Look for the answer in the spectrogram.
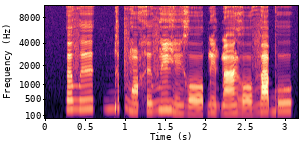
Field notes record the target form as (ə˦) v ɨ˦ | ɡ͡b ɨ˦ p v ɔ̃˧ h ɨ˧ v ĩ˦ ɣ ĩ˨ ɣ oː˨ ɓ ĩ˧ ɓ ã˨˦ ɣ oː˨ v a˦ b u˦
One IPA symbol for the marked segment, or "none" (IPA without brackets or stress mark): ə˦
